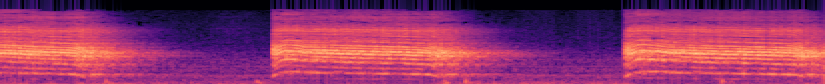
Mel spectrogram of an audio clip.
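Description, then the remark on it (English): Three long, harsh caws from a single crow in the early morning, one crow looking for another, evenly spaced with short pauses between them, loud, with no talking. “Crows that have separated at night and have roosted are now looking for each other as they start to wake up.”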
